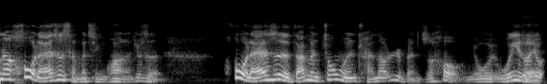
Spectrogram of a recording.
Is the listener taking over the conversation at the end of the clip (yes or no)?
no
